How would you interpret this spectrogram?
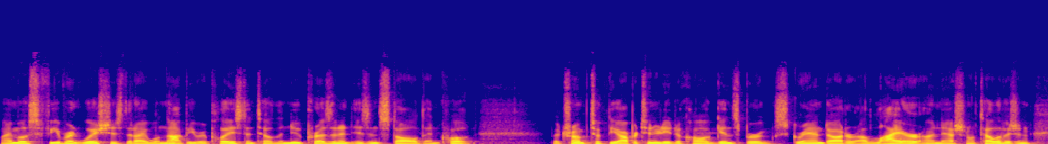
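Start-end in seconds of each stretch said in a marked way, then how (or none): none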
